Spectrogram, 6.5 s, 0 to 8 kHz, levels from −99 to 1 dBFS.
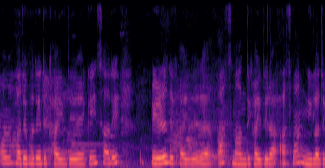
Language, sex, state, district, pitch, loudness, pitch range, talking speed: Hindi, female, Jharkhand, Jamtara, 260 Hz, -37 LUFS, 240-275 Hz, 205 wpm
